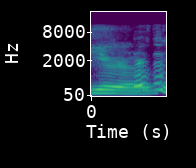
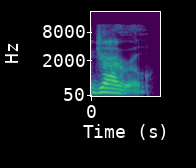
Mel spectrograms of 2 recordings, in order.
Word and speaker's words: gyro: Oh, euro, Annie, euro. – We say gyro. You say euro.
